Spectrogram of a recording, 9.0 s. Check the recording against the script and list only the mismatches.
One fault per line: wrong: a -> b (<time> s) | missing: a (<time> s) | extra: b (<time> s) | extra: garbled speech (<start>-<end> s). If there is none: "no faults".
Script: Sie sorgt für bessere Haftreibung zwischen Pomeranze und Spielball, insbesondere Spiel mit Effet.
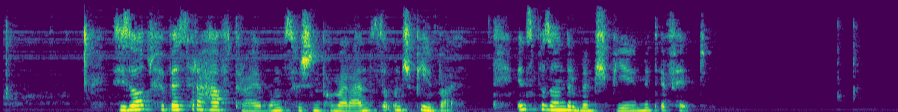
extra: beim (5.7 s)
